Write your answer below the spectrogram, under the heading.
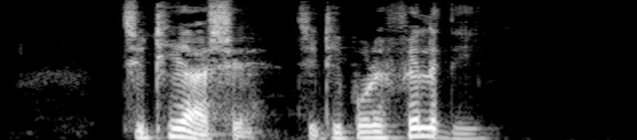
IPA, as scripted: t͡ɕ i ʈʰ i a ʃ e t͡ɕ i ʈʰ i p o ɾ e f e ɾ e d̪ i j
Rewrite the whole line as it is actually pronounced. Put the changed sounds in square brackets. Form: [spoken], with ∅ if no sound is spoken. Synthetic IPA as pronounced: t͡ɕ i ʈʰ i a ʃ e t͡ɕ i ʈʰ i p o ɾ e f e [l] e d̪ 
